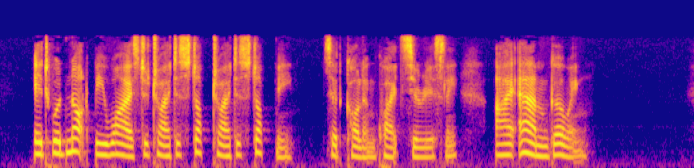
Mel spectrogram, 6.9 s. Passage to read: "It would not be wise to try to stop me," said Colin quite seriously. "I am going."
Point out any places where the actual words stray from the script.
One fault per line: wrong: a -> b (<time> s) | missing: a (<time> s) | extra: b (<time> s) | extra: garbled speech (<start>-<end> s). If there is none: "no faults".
extra: try to stop (2.1 s)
